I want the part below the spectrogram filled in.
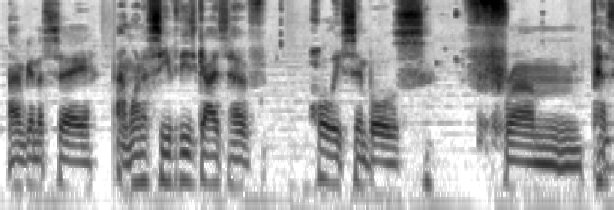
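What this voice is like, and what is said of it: Whispering, quiet voice. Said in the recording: “I'm gonna whisper. I'm gonna talk quietly”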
